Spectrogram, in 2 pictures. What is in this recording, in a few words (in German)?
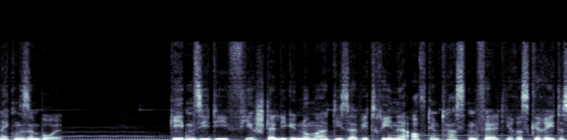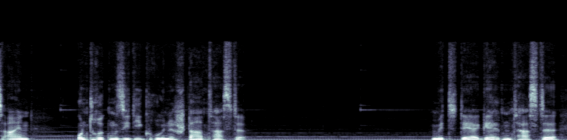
Audioguide; Museum Stuttgart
